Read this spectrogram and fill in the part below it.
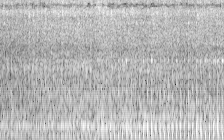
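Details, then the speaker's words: Pit bike/dirt bike carburetor after air/fuel (pilot) screw adjustment: even, steady putter at idle with regular pulses and no misses or clatter. Normal smooth idle. "it's way smoother, sounds good, sounds healthy."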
